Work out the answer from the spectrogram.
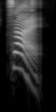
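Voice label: "zai4", Mandarin Chinese; 在; dictionary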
